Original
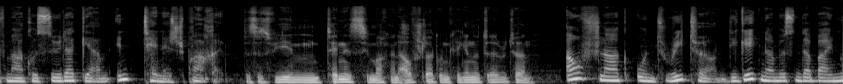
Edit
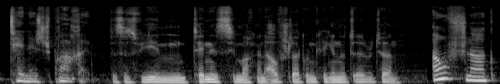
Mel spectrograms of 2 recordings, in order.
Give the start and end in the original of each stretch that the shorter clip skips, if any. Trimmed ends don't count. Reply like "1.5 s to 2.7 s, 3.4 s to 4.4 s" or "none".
none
